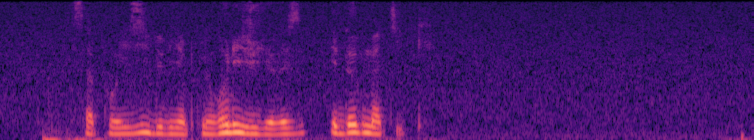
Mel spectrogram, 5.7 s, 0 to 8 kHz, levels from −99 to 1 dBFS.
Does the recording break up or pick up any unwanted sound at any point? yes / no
no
